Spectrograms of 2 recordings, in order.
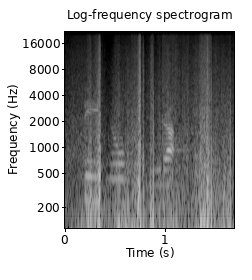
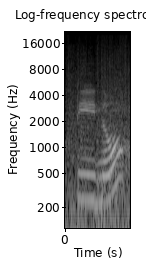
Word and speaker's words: Ctenophora: So here T is silent and then it is written as Cteno.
